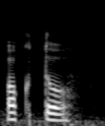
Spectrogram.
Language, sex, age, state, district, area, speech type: Santali, female, 18-30, West Bengal, Paschim Bardhaman, rural, read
